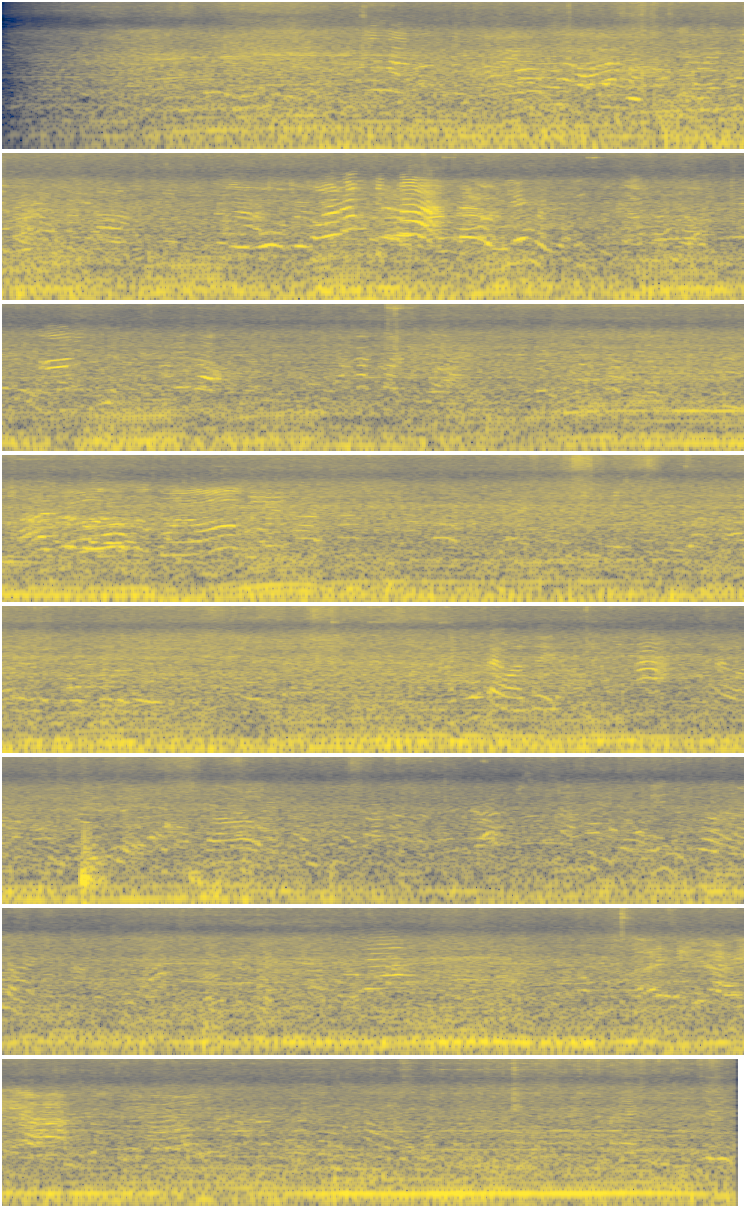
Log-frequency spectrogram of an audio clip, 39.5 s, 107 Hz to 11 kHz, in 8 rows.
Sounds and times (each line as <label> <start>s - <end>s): Walking through the traditional market 0.0s - 39.5s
